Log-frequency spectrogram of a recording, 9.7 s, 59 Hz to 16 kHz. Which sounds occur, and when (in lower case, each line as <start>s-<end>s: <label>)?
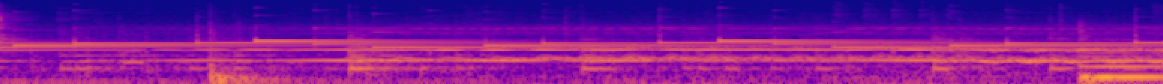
0.0s-9.6s: music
